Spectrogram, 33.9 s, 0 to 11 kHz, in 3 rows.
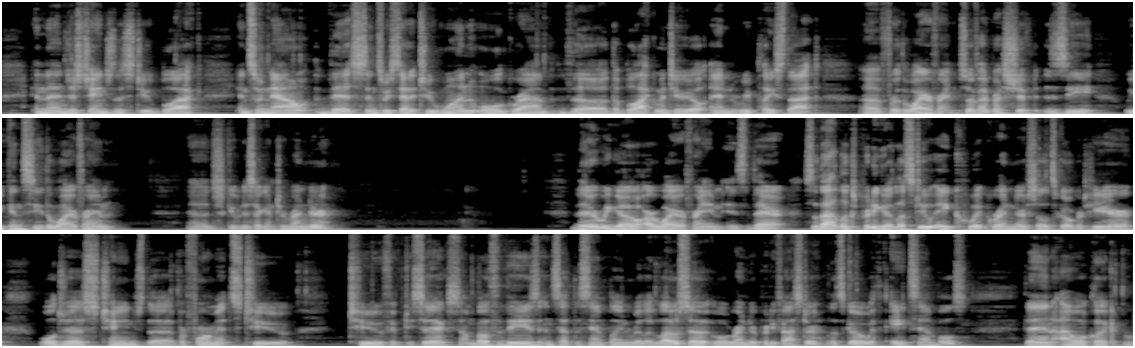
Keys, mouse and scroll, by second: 9.9 shift+z, 20.1 z, 21.7-23.3 middle drag, 23.5-31.6 middle drag.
